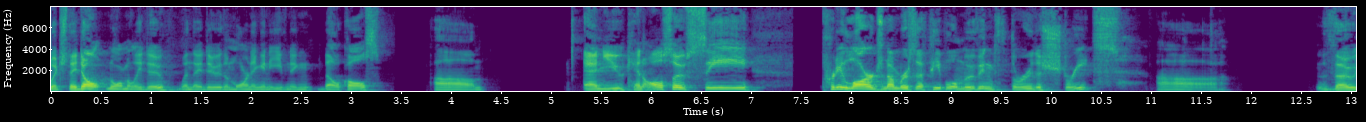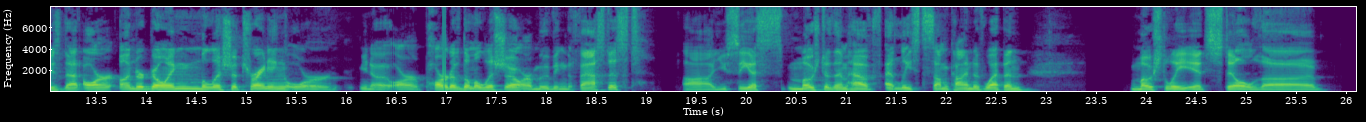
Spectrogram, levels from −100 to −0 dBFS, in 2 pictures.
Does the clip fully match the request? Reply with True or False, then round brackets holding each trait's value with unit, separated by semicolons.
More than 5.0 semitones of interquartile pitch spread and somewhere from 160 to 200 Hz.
False (5.5 semitones; 120 Hz)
